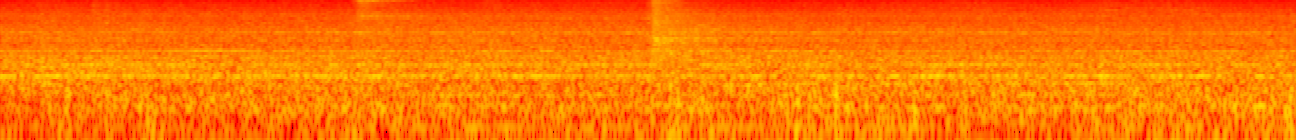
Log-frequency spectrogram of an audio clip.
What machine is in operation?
fan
